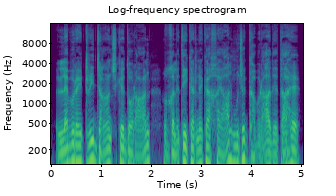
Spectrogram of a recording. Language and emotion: Urdu, fearful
